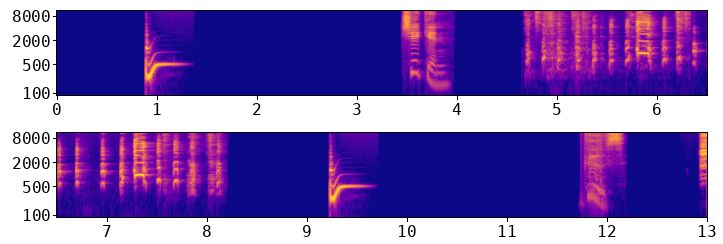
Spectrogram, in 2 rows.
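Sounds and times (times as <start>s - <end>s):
cartoon pop with rising pitch: 0.9s - 1.3s, 9.2s - 9.6s
chicken clucking: 4.7s - 8.2s.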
